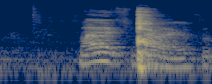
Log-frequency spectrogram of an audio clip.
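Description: A person makes a short vocal sound, then coughs once sharply to clear the throat about a second and a half in.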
